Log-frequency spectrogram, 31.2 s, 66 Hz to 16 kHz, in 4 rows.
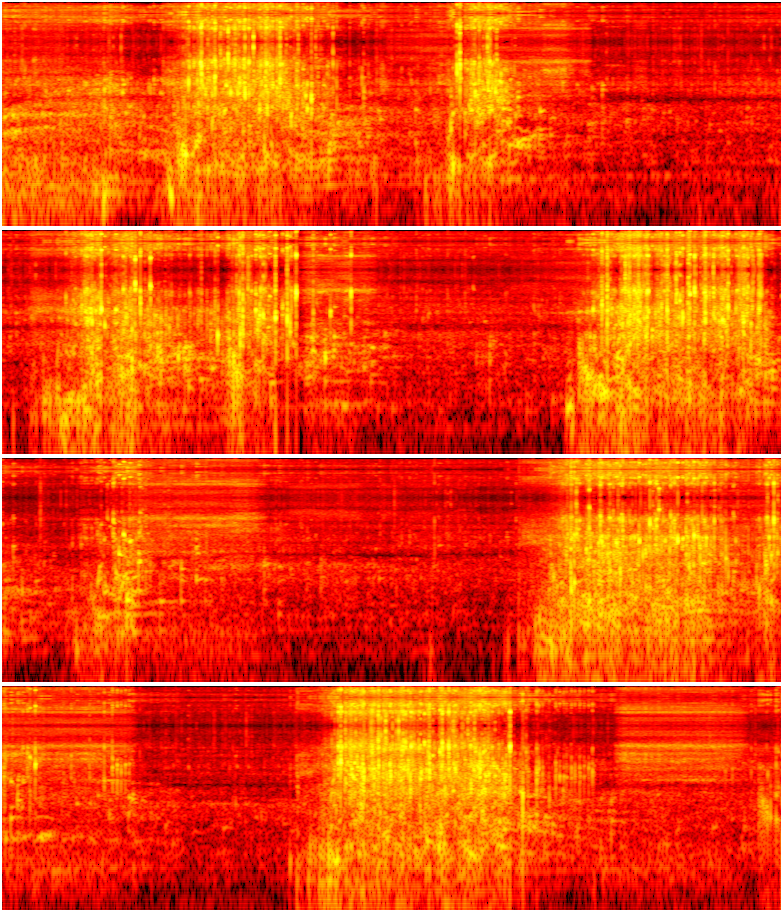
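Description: Scuba diver breathing through a regulator underwater, recorded in a GoPro HD2's waterproof housing: five bursts of rushing, bubbling exhaust, each two to four seconds long and about every six seconds, with quieter stretches between them as the diver breathes in.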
